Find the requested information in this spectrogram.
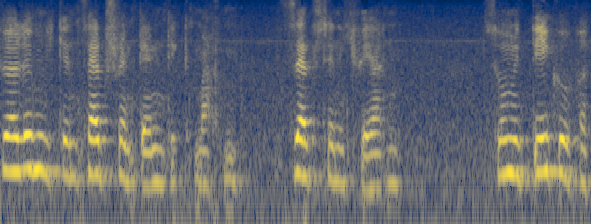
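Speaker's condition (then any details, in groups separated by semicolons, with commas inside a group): Down syndrome; trisomy 21, congenital, chromosome 21 present three times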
